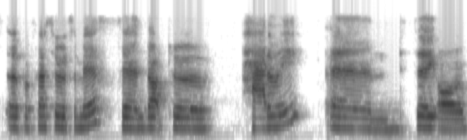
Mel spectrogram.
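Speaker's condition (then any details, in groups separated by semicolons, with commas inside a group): Down syndrome; successful heart transplant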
